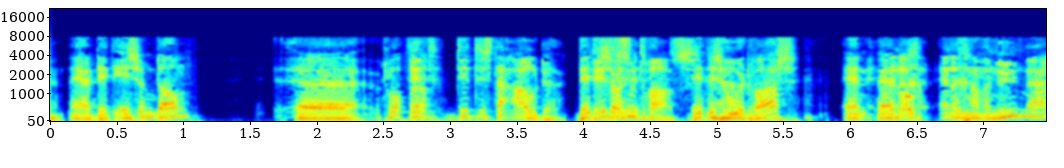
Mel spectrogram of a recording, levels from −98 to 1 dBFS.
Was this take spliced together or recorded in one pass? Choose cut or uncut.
cut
